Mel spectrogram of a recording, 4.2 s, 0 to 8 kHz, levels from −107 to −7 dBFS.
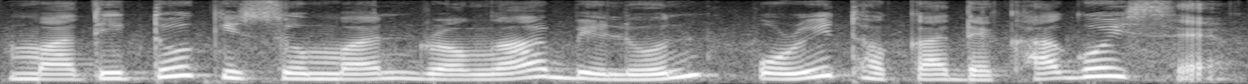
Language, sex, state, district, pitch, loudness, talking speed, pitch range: Assamese, female, Assam, Kamrup Metropolitan, 195 Hz, -13 LUFS, 115 wpm, 185-235 Hz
